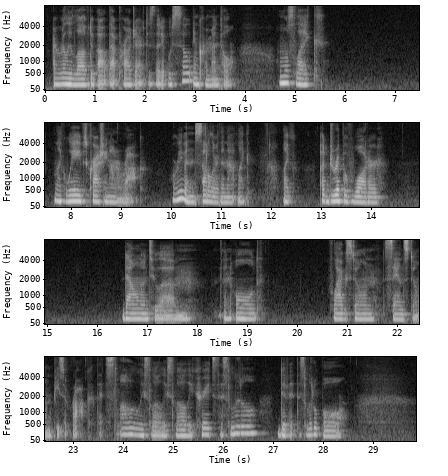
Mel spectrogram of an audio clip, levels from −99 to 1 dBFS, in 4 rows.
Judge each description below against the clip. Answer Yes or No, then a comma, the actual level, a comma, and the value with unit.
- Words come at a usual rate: No, slow, 105 wpm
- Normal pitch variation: Yes, average, 3.7 semitones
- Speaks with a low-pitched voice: No, medium, 155 Hz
